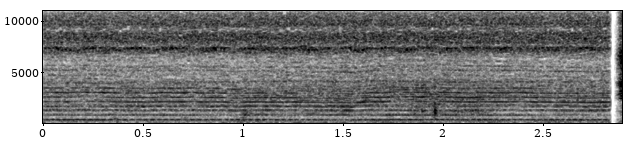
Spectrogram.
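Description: A drone hovers overhead in the Sam Houston Forest, a steady high-pitched whine with a constant tonal buzz, moderately faint and continuous, ending in a brief rustle.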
